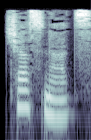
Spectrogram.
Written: chestnuts

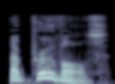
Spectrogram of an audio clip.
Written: approvals

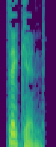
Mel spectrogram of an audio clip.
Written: thickened

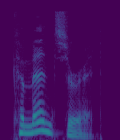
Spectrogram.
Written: commensurate

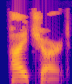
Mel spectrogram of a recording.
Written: pie chart

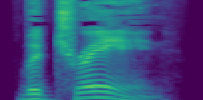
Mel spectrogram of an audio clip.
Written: betraying

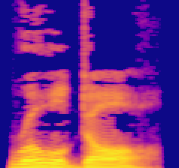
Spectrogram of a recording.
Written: Roald Dahl

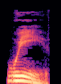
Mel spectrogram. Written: weave

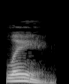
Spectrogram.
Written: laying

